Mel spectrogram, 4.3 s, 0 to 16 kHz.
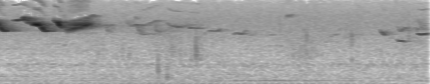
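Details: At Shuhogahara in Kobe, Japan, 30 May 2020, a Blue-and-white flycatcher pair holding caterpillars as chicks fledge; a bright, high whistled phrase opens strongly, followed by faint scattered whistles and soft background hum.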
